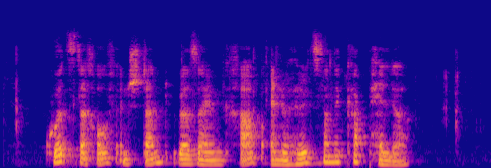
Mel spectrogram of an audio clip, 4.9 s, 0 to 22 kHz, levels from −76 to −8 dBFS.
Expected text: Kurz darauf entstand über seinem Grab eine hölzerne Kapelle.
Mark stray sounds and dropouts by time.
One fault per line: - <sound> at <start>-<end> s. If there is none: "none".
none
